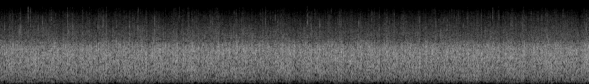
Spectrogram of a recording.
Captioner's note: applause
